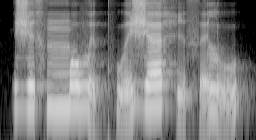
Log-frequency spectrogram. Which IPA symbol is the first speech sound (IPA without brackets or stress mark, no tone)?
ʒ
